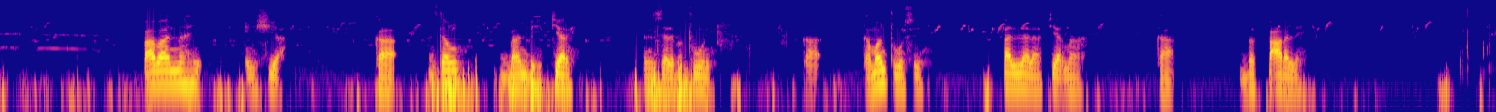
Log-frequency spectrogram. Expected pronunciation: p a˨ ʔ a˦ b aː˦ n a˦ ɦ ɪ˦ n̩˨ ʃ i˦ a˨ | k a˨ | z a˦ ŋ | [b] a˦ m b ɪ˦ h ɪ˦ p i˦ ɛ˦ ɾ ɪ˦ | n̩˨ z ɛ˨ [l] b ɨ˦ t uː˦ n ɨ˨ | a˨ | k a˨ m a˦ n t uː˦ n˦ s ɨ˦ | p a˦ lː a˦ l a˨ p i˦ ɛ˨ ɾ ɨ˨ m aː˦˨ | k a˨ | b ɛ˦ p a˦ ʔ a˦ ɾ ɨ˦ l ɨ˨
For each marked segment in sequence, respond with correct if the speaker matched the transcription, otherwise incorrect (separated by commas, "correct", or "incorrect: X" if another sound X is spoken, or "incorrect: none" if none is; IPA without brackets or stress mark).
incorrect: ɡ͡b, correct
